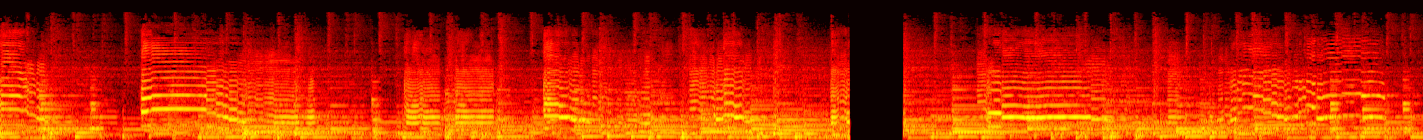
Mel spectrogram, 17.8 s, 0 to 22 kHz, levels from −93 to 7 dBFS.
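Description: At 10.62 s the audio drops out to silence for about 0.67 s, returning at 11.28 s. The gap is dead silent, with no room tone. That sets it apart from a quiet passage or a gated fade. The input was likely lost or muted while recording continued.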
